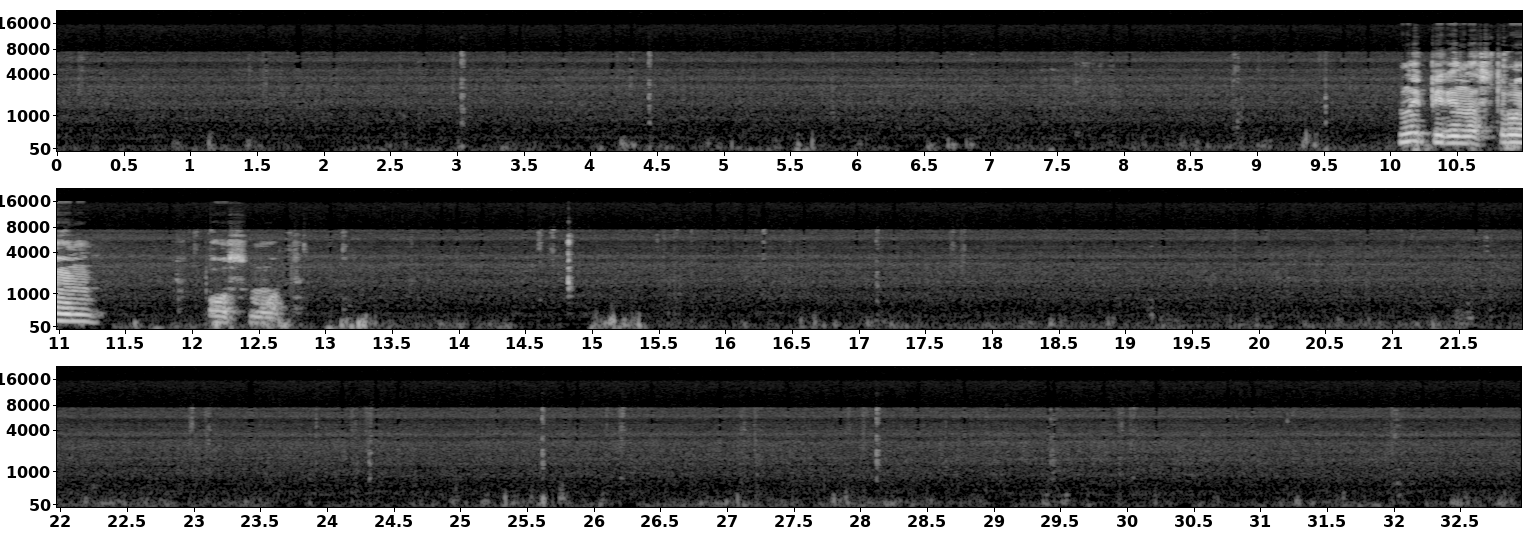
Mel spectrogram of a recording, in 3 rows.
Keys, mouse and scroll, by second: 1.4 click, 2.2 scroll up 2, 2.5 shift+middle click, 4.2 shift+click, 4.3 shift+click, 6.5 f, 7.4 scroll down 2, 7.9 scroll down 3, 8.3 middle click, 8.9 shift+middle click, 10.8 click, 12.7 middle click, 14.4 click, 15.4 shift+click, 17.0 ctrl+shift+c, 20.4 ctrl+z, 22.0-22.4 scroll up 2, 22.9 click, 24.1 shift+click, 25.4 ctrl+shift+c, 27.0 click, 27.8 shift+click, 29.2 ctrl+shift+c, 31.2 middle click.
